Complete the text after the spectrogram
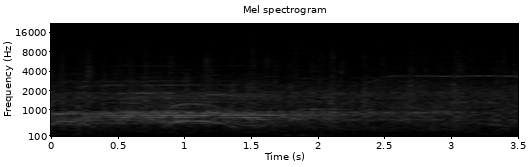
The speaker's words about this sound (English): How about another big round of applause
